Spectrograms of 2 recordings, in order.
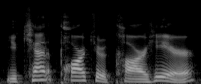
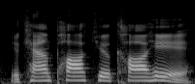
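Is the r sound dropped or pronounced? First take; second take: pronounced; dropped. First: The r sounds are pronounced, American style. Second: The r sounds are dropped, British style. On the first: "미국 영어로 이렇게 됩니다" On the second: "알버름 다 빠지는 거야"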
